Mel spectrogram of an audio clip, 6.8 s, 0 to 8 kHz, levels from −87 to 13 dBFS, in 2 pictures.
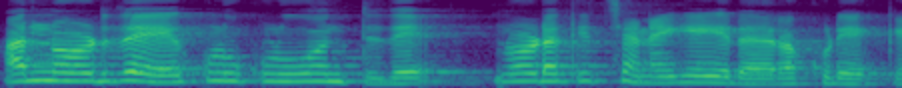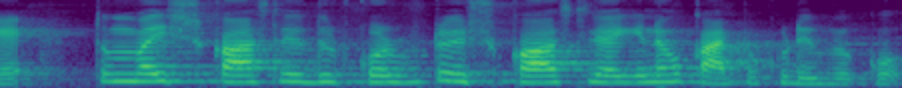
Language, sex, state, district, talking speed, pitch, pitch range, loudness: Kannada, female, Karnataka, Mysore, 175 wpm, 235 Hz, 210-260 Hz, -18 LUFS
